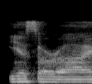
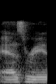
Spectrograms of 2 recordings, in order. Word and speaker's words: Esri: question okay so then we have um arcmap esri or esri as well a lot of people pronounce that environmental systems research institute these guys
